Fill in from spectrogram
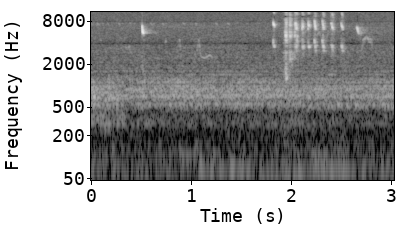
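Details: Saffron finch from Brazil, a bird of open fields, pastures and gardens, sings a fast series of high, bright, ringing notes after a single opening chip, over a steady low background rumble.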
